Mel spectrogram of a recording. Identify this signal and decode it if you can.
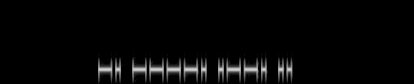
Morse code, heard as a keyed tone, about 28 wpm, 700 Hz. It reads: N9PI
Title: USA Call Signs - 4 Characters - 3x Character Spacing - 28wpm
